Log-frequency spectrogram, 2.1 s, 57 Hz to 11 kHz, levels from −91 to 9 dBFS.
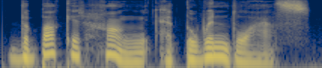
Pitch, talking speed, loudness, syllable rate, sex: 120 Hz, 170 wpm, -19 LUFS, 4.2 syllables/s, male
